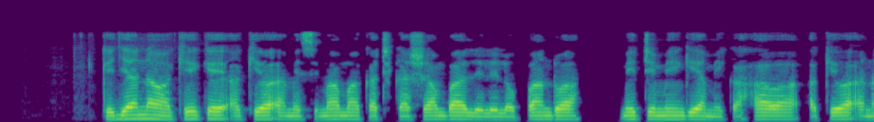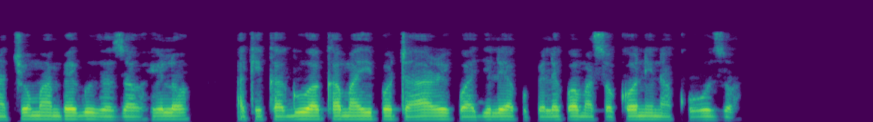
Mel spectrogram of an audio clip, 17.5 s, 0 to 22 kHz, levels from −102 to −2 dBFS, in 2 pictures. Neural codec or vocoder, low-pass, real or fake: none; 7.2 kHz; real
